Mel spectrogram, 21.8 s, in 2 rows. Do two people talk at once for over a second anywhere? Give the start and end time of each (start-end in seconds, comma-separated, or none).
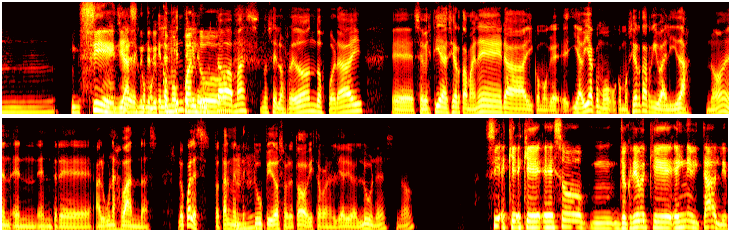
1.4-3.4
